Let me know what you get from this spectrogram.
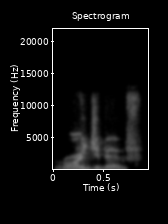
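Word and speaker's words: ROY G BIV: of the rainbow and people often spell it out and say it like a word Roy jiv so that they remember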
